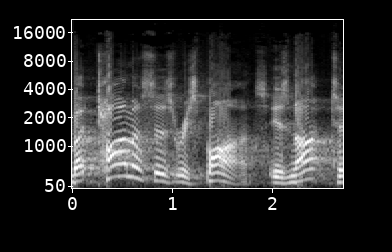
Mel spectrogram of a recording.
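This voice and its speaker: A man is heard over noticeable background noise. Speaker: preacher, ministry director. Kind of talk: sermon.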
